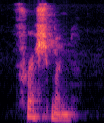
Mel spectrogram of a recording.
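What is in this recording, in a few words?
"freshmen", British English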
